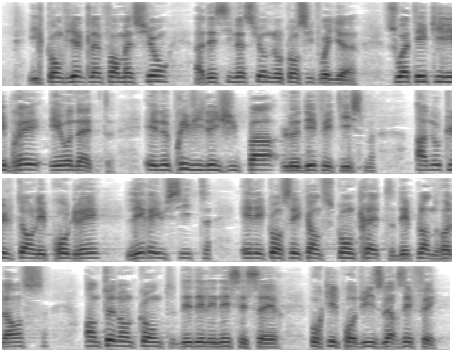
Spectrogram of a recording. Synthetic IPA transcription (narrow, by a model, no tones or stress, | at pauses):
ilkɔ̃vjɛ̃kəlɛ̃fɔʁmasjɔ̃ | ad̪ɛst̪inasjɔ̃d̪ənokɔ̃sit̪wajɛ̃swat̪ekʲilibʁeːɔnɛt̪enəpχivileʒipaləd̪efet̪ism | ɑ̃nɔkʲylt̪ɑ̃lepχɔɡʁɛ | leʁeysit̪ | elekɔ̃sekɑ̃skɔ̃kχɛt̪d̪eplɑ̃d̪əʁəlɑ̃s | ɑ̃t̪ənɑ̃kɔ̃t̪d̪ed̪elenesesɛʁ | puʁkilpχɔd̪ɥizlœʁzefɛ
